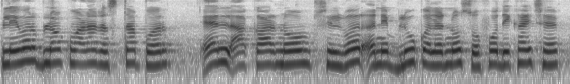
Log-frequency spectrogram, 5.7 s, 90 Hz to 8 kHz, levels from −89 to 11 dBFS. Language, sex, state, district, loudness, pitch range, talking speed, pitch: Gujarati, female, Gujarat, Valsad, -13 LUFS, 255-275 Hz, 160 wpm, 265 Hz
